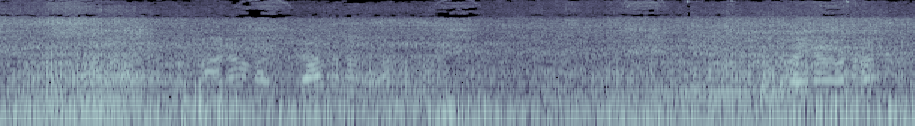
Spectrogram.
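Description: Small motor scooter engine running as it is ridden in circles through loose beach sand, with a steady low engine note throughout.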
